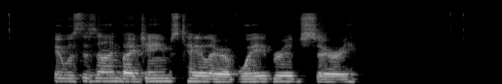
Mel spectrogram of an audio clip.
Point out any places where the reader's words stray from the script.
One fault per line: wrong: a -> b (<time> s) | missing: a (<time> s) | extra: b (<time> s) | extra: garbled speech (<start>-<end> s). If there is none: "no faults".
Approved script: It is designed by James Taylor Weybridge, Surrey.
wrong: is -> was (0.6 s)
extra: of (2.2 s)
